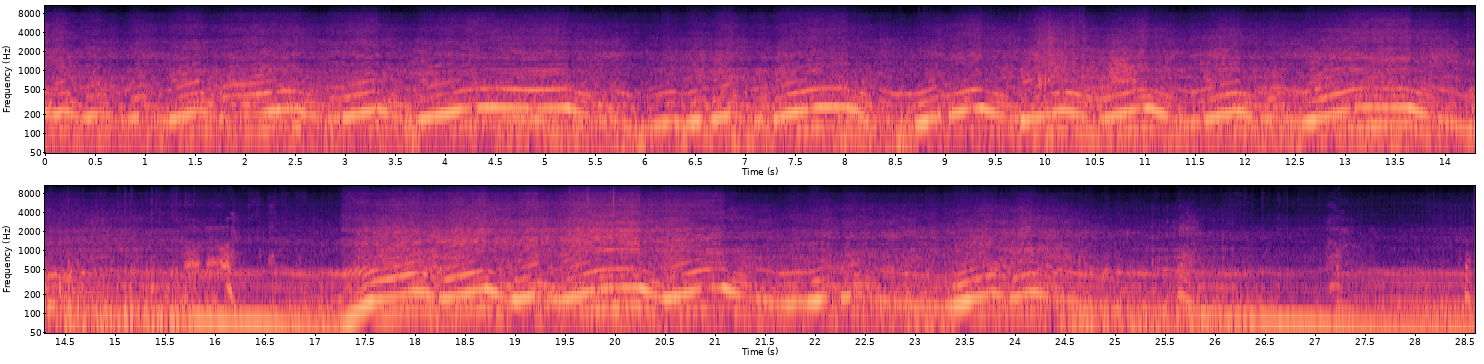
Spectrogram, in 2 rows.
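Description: Ski-Doo Summit 850 two-stroke snowmobile engine revving up and down over and over, about once a second or so, as the throttle is worked in deep powder. About halfway through it settles low for a few seconds, then sweeps back up and carries on rising and falling. Heard from a camera on the rider's helmet.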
